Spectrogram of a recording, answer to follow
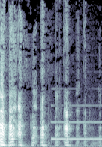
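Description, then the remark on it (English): A doorbell at a house sounds as a steady, clear electronic tone that starts partway through and holds to the end, under bursts of snickering laughter that fade as the tone rings on. “Oh, and that's the bell, the doorbell, guys.”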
